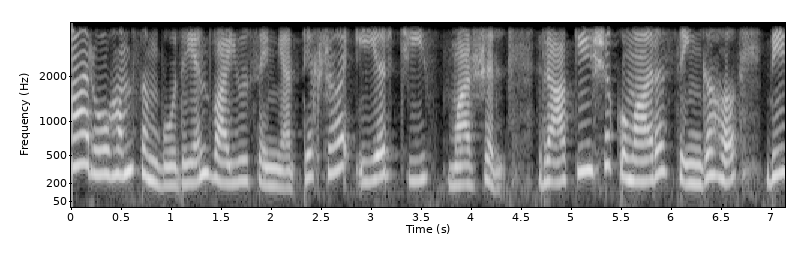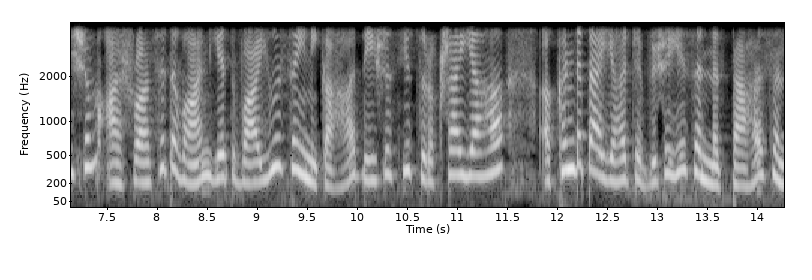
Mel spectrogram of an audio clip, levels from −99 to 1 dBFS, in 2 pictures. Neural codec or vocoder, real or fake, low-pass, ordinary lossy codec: autoencoder, 48 kHz, 128 numbers a frame, DAC-VAE, trained on Japanese speech; fake; 3.6 kHz; none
